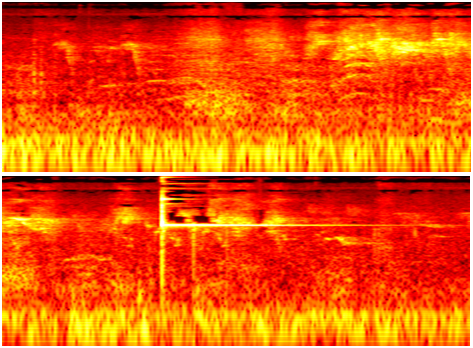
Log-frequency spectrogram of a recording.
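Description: Faint bird chirps, then about two-thirds of the way through a single loud, bright ding that rings and fades away over about two seconds.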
